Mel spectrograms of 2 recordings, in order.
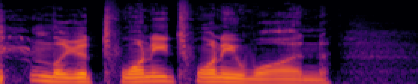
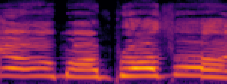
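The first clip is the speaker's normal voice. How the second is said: shrill, very high, loud scream; 4 dB louder than usual. Retelling a loud customer's morning greeting: imitating someone screaming. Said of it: "and he's screaming".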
